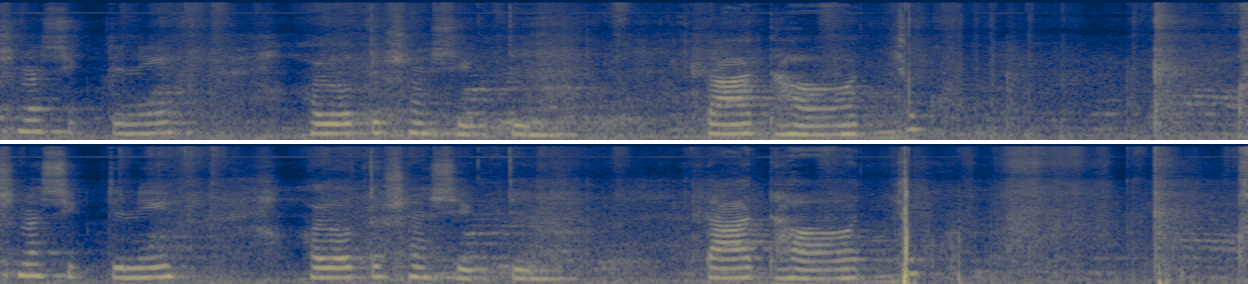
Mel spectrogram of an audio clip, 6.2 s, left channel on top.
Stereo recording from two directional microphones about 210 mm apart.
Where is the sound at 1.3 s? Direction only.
30° right (ahead or behind).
